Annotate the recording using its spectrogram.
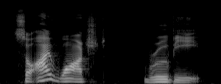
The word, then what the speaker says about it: RWBY: We're talking about Ruby, spelled R-W-B-Y.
